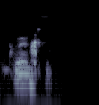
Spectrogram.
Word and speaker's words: Grogu: That's how you say it, right? Grogu. – You got that right, at least. Yeah, you got the pronunciation.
